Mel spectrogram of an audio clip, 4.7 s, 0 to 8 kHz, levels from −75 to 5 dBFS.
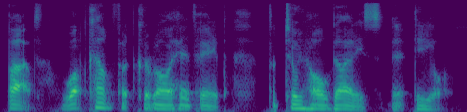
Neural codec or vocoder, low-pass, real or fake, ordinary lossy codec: codec, 16 kHz, 1 kbps, FreqCodec, larger model; 7.2 kHz; fake; MP3, 64 kbps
